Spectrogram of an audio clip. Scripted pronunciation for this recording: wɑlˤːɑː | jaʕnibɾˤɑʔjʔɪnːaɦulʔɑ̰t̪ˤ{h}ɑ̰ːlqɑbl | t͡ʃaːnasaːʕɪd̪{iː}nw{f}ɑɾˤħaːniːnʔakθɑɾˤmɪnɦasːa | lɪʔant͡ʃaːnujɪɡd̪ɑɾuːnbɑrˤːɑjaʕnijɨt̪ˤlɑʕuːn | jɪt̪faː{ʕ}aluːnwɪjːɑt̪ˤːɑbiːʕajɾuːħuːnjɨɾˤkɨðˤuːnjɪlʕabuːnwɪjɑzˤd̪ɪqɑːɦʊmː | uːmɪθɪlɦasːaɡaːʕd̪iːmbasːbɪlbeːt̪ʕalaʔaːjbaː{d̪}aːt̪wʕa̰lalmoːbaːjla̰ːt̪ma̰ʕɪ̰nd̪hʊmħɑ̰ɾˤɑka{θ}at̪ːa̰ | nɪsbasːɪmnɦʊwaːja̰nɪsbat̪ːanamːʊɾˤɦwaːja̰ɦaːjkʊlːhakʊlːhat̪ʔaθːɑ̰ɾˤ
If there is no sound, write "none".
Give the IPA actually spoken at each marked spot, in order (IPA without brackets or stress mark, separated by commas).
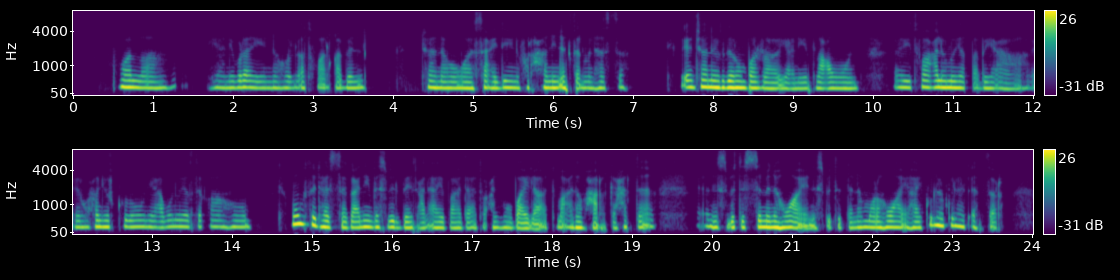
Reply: f, iː, f, ʕ, d̪, ħ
